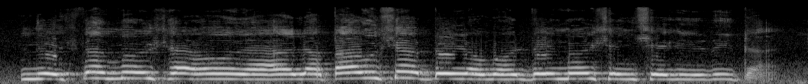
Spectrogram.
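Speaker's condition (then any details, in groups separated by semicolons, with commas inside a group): Cerebral palsy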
